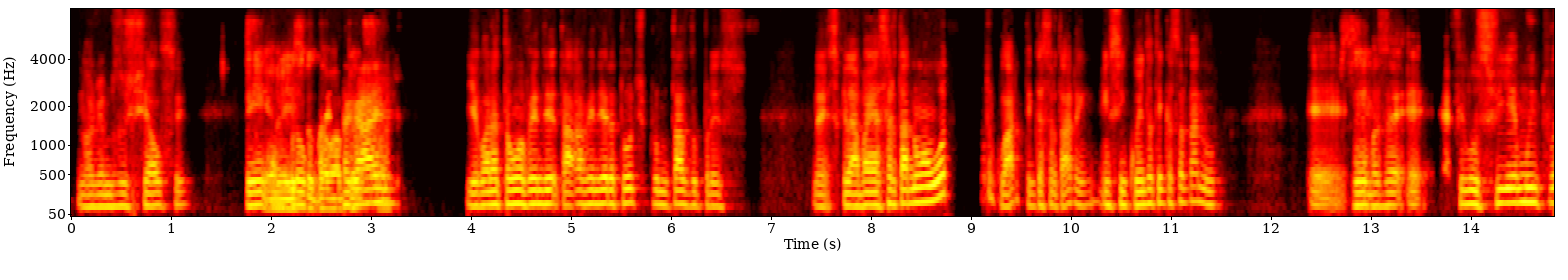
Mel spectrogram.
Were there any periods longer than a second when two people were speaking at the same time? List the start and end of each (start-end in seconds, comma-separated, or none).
1.9-3.2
